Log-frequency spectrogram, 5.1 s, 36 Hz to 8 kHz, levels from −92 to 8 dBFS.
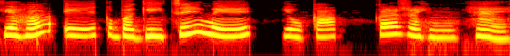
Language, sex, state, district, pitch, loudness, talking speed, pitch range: Hindi, female, Madhya Pradesh, Dhar, 255 Hz, -18 LUFS, 95 wpm, 240-285 Hz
